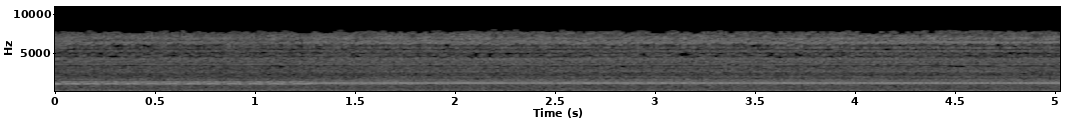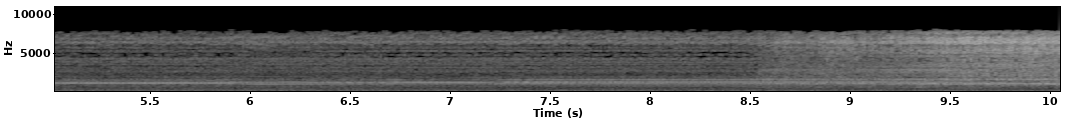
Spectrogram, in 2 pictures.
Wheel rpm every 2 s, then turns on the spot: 0, 0, 0, 0, 40.
none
